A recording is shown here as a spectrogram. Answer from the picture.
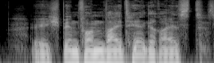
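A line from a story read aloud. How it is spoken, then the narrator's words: Strange rasping voice. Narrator (German): sagte der Mann mit seltsam schnarrender Stimme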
